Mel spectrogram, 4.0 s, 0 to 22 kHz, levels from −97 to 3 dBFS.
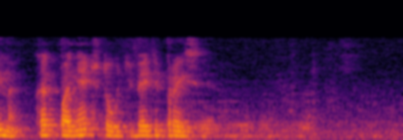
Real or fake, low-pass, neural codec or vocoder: real; 7.2 kHz; none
